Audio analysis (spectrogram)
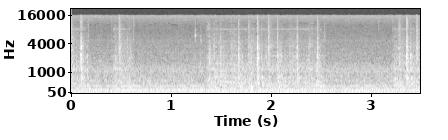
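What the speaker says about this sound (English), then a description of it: "when the needle goes to the left and creates the little straight line, it's biting into the fabric" Sewing machine stitching right beside a turned applique on a quilt block, a rapid steady mechanical whirr with needle ticks, close and continuous, no voice.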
